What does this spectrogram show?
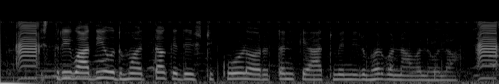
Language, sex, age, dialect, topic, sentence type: Bhojpuri, female, 18-24, Western, banking, statement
